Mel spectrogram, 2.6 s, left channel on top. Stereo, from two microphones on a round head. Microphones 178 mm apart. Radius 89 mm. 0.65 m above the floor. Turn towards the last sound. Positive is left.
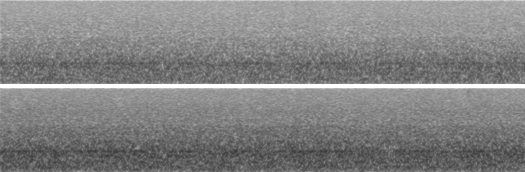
No sound to turn to.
